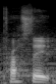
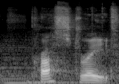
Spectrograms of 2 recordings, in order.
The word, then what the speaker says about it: prostrate: Alright, Prostate, just lucky, blocks out. Prostrate. Oh my god, I keep saying prostate. Prostrate.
